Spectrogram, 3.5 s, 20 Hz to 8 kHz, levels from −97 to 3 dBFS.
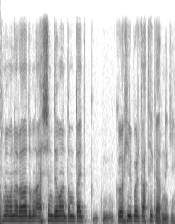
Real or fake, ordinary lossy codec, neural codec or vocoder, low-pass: real; none; none; 7.2 kHz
